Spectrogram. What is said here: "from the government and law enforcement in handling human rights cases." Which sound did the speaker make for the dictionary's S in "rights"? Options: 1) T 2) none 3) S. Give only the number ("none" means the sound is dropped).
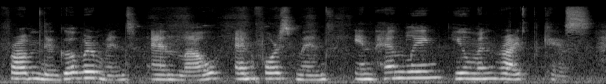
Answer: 2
